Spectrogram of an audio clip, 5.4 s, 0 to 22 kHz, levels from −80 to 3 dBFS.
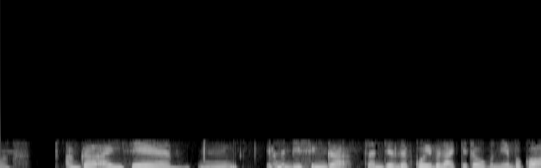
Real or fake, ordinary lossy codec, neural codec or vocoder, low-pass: real; AAC, 24 kbps; none; 3.6 kHz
